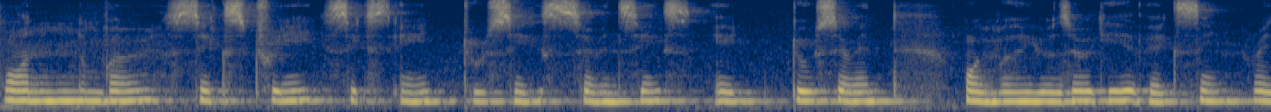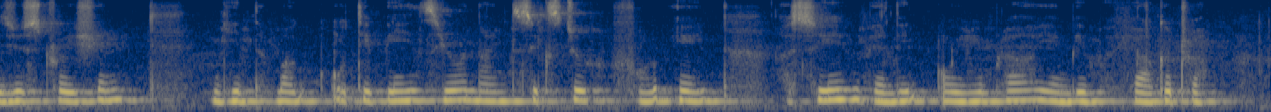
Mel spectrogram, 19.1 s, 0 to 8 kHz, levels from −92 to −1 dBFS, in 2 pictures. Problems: background sounds at intervals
